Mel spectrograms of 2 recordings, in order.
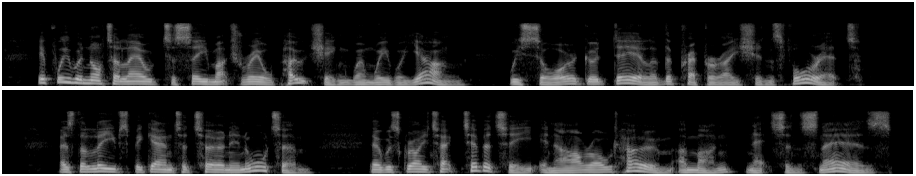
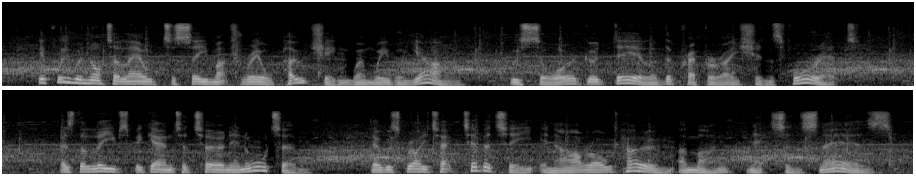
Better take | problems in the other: first | background sound (Crowd); 13 dB below the speech

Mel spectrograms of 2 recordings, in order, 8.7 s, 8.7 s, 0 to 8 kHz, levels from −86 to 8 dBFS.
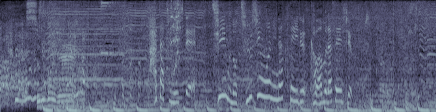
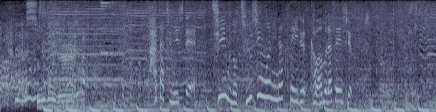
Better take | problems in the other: second | background sound (Cutlery, silverware); 8 dB below the speech

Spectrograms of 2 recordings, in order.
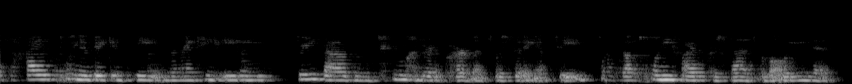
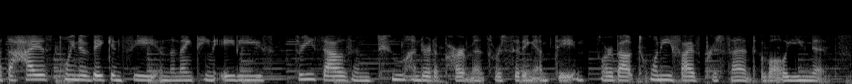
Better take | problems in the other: second | noise reduction (neural mask model DeepFilterNet 3)

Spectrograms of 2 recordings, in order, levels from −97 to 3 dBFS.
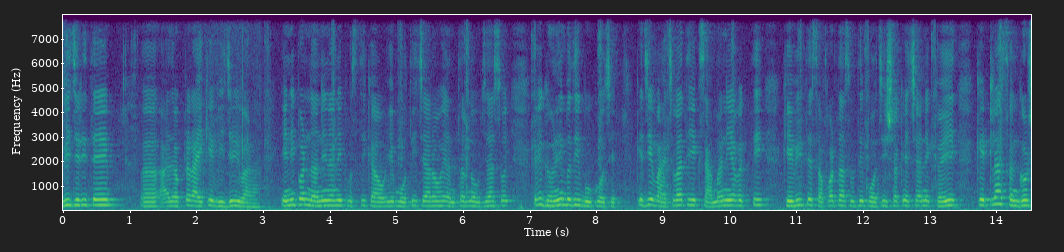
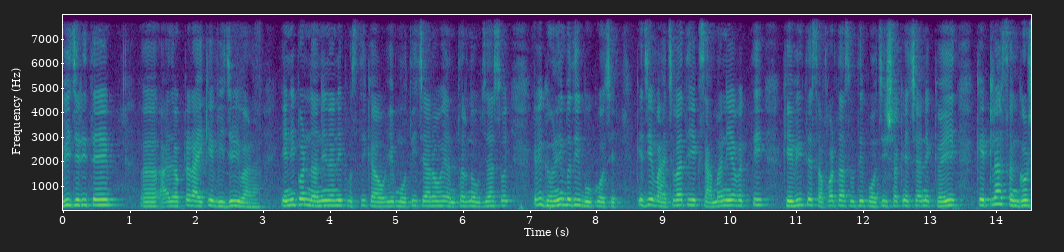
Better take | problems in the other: second | background sound (Tick-tock); 16 dB below the speech

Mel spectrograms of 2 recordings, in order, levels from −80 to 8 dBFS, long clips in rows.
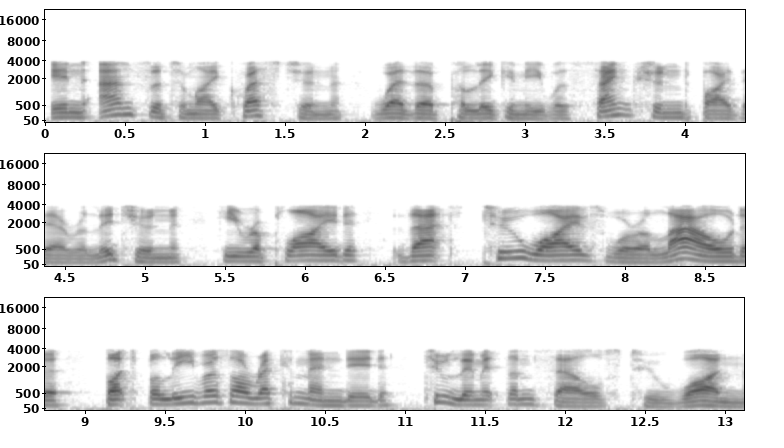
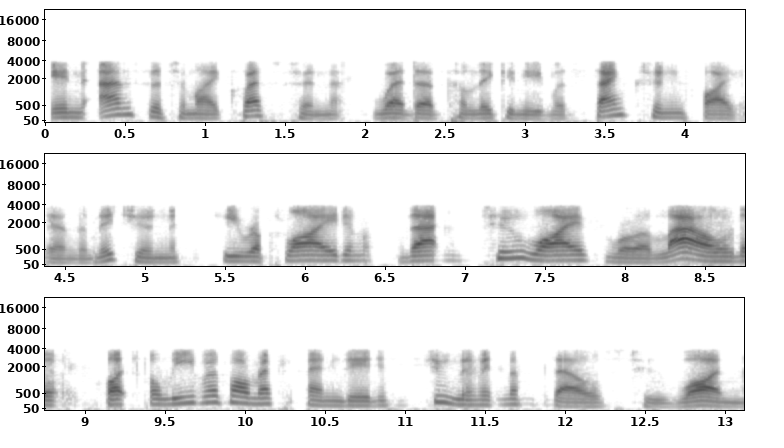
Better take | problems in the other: first | noise reduction (neural separator model SepFormer WHAMR!)

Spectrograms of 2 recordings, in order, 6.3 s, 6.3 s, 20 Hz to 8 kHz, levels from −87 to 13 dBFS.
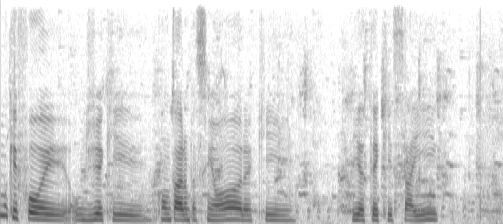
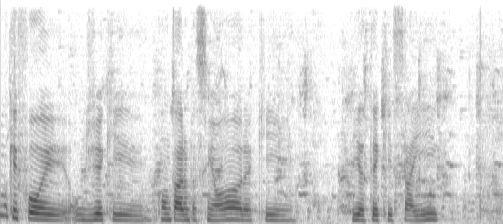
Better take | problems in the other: first | room echo; dies away in 0.2 s

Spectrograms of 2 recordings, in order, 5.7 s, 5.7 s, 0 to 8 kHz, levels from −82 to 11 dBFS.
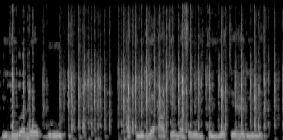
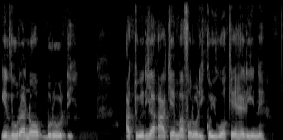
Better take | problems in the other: second | noise reduction (classical method Wiener filter)

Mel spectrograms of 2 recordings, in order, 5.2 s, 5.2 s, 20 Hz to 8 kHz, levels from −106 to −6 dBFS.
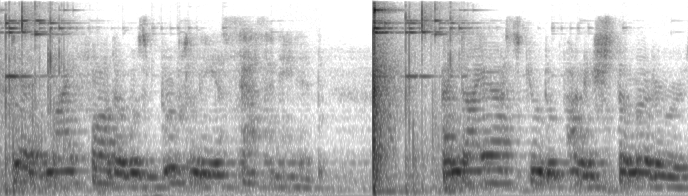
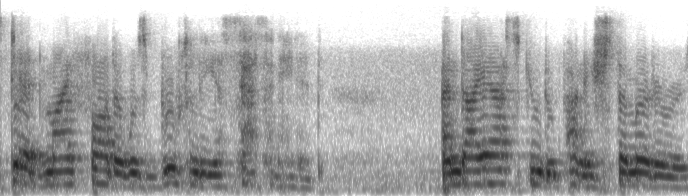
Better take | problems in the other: second | background sound (Shatter); as loud as the speech // room echo; dies away in 0.4 s

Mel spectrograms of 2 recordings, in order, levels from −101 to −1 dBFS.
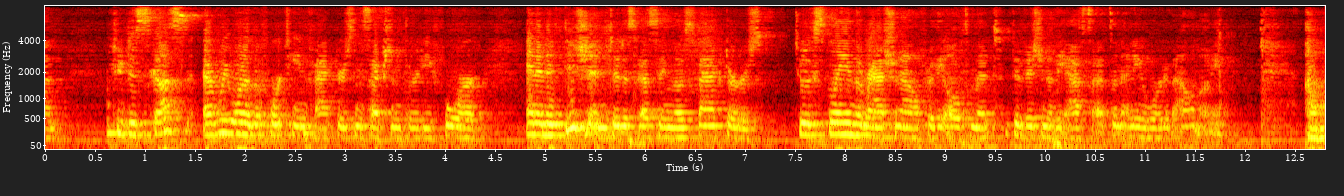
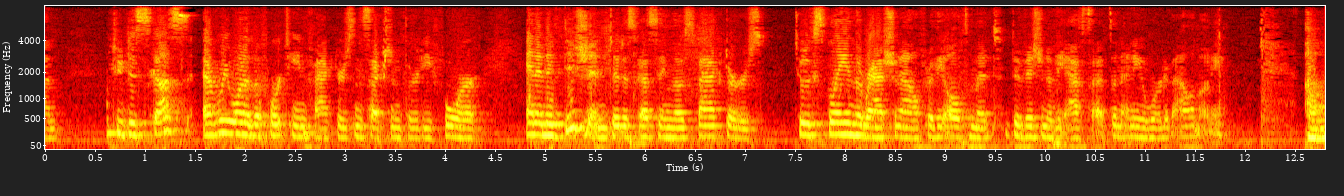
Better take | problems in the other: second | room echo; dies away in 0.7 s

